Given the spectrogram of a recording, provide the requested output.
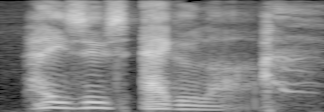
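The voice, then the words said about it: Put-on British accent. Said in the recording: “in a British accent. ... That's good. I like it.”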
